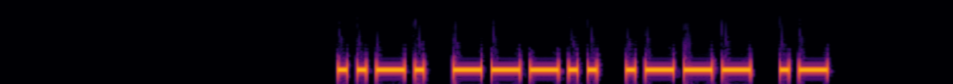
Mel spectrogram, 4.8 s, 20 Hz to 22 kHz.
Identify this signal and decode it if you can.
Morse code, heard as a keyed tone, about 25 wpm, 700 Hz. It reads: F8JA
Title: DXCC-100 Call Signs - 4 Characters - Repeated 3x - 25wpm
